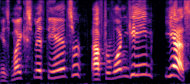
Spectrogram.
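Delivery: dry, sarcastic, tongue-in-cheek mock-serious tone. Talking goaltending stats in a hockey video, sarcastic. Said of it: "Am I being a little sarcastic right now?".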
